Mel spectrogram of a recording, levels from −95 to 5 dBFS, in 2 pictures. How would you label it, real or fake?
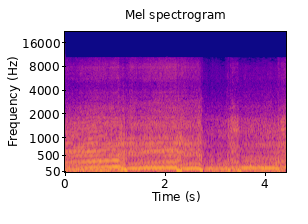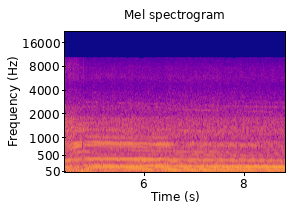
fake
